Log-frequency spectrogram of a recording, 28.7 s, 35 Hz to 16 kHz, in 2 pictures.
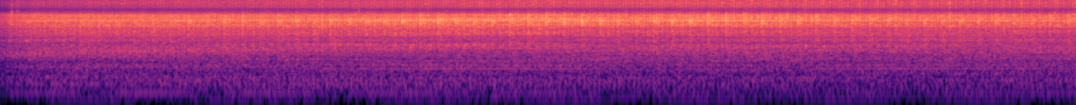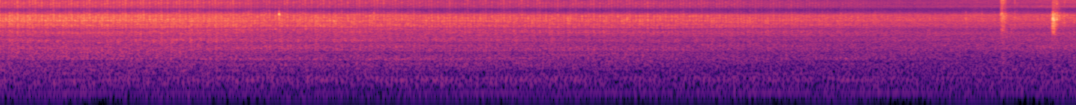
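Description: Scania 94D 230 tanker's five-cylinder 9-litre diesel idling steadily, with a steady hiss above the engine note. Two short sharp clicks come near the end.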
